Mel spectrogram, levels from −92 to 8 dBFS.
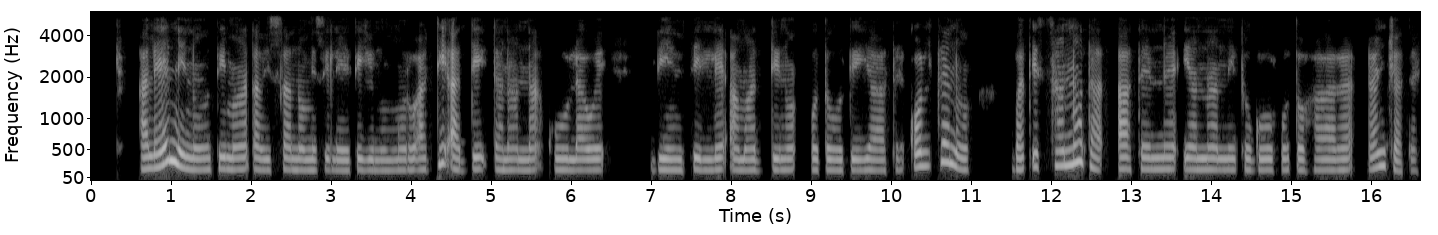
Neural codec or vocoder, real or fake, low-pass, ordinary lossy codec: codec, 44.1 kHz, 7.8 kbps, DAC; fake; 5.4 kHz; AAC, 48 kbps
